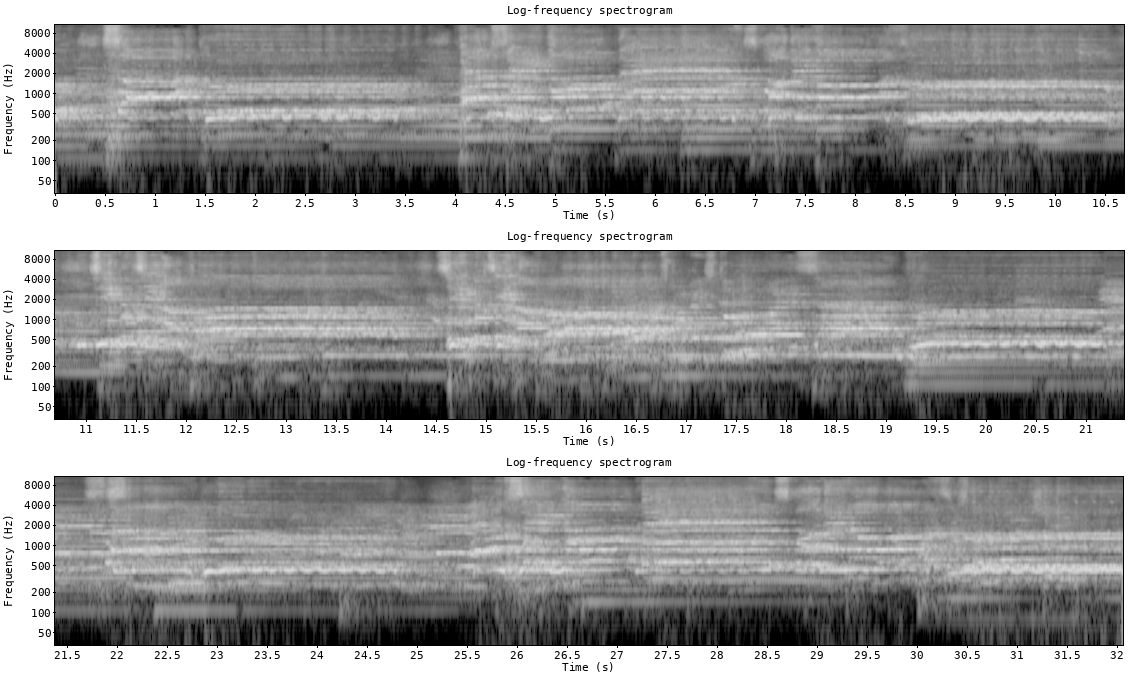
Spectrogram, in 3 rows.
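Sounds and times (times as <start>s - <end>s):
women singing gospel song: 0.0s - 32.0s.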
